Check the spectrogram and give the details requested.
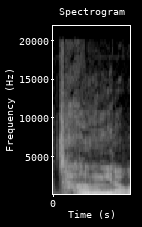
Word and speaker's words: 장흥: 네, 그 지역 분들은 장흥이라고 발음하지 않고 자흥이라고 하거든요. 자흥이요? 자흥. 왜요? 그리고 좀 더 오래 사신 분들은 짜흥 그래요.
